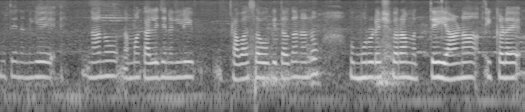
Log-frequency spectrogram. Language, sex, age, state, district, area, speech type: Kannada, female, 18-30, Karnataka, Chamarajanagar, rural, spontaneous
